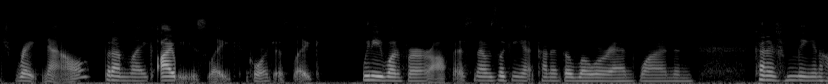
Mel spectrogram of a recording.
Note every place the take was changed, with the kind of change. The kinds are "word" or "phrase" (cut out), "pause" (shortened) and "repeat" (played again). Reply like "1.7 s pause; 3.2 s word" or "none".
1.7 s phrase; 2.5 s word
